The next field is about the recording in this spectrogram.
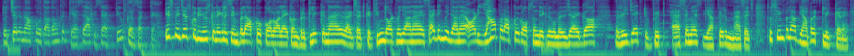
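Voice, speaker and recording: A man's voice: on the high side, a little mellow. A man hosting a smartphone tips tutorial in an informal, chatty way, talking to viewers like buddies. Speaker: tech tutorial host.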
